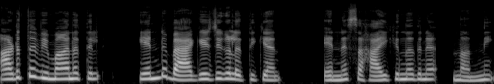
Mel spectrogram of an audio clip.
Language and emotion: Malayalam, happy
